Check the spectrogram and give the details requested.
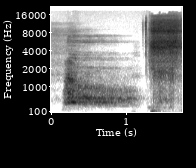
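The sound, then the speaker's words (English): A dog lets out one loud, drawn-out bark, followed a moment later by a short, harsh burst of noise. No one speaks. “How scary, isn't that like the scary bark for what she actually is?”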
